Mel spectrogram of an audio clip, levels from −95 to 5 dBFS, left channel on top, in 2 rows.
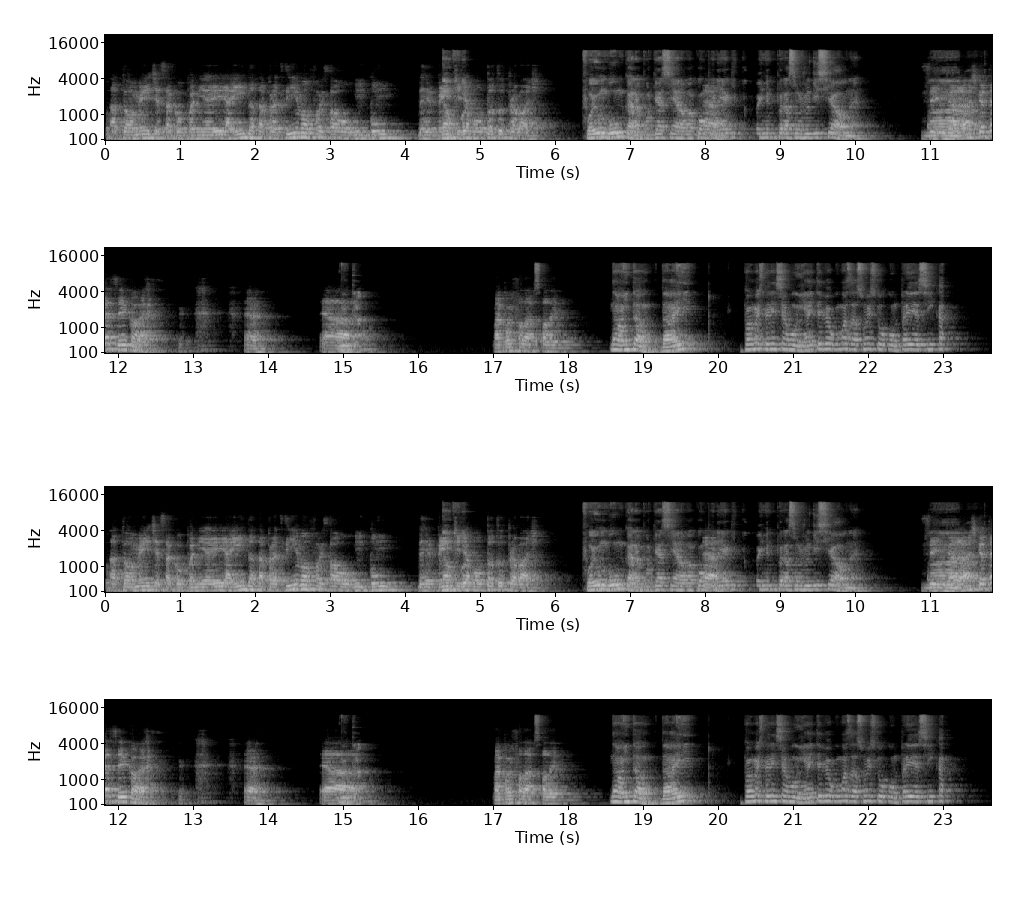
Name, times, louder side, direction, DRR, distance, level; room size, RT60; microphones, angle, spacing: voice 1, 0.0-3.8 4.2-5.8 8.0-8.2 11.0-12.5 13.0-13.2 13.7-14.0 14.7-15.3 17.0-17.9, right 1 dB, 30° right, 1.3 m, -29 dB
voice 2, 4.5-4.9 6.4-8.4 8.7-10.1 10.9-11.7 14.9-15.2 18.6-19.8 20.4-23.0, equal, 10° left, 0.6 m, -30 dB
9.6 x 4.3 x 7.2 m
head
